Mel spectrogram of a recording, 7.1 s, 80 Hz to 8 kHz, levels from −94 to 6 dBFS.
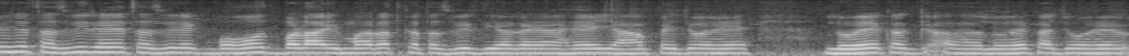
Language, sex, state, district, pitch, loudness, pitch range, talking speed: Hindi, male, Punjab, Fazilka, 190 Hz, -17 LUFS, 185-205 Hz, 195 wpm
